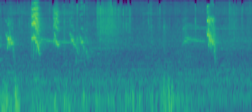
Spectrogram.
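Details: Pair of breeding budgies chirping busily: several quick high squeaky notes and short downward-sliding whistles packed into a few seconds, over low household hum.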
